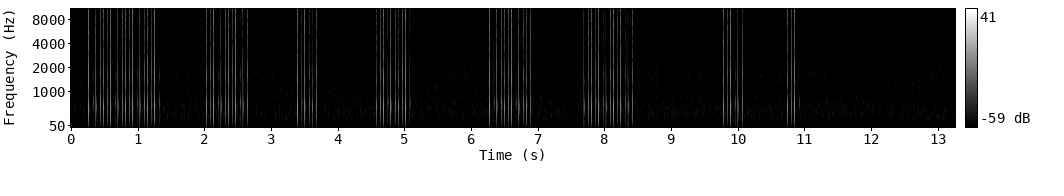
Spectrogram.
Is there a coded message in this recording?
Yes: pulse dialling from 0.3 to 10.9 s, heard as clicks on a phone line, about 9 pulses a second. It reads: 0 6 3 5 6 7 3 2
